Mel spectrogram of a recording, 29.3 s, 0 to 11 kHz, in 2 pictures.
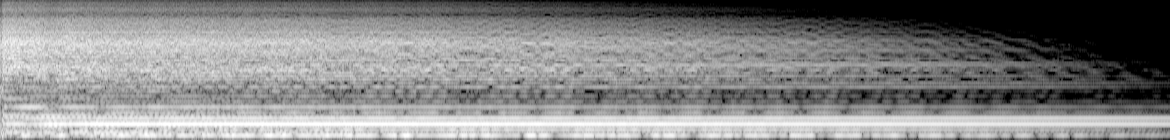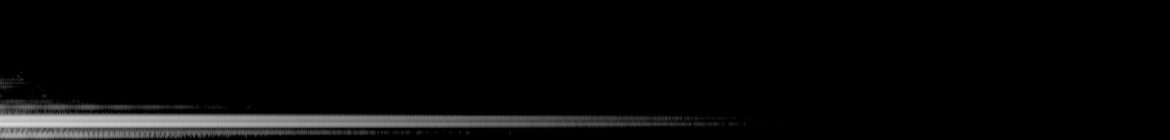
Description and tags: Dist Chr D&G 5th frt
D (4th) string 5th fret, and the G (3rd) string 5th fret. Down strum.
distorted, chords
